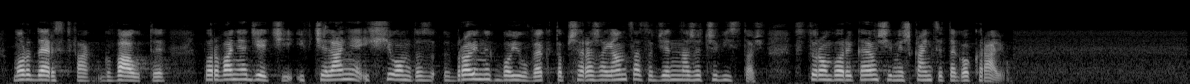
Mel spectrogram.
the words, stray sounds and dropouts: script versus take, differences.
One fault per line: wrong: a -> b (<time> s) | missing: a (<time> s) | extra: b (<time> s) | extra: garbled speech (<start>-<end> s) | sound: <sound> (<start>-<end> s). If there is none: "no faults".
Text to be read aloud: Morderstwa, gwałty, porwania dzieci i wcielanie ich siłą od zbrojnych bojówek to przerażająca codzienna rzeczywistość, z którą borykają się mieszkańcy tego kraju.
wrong: od -> do (4.1 s)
